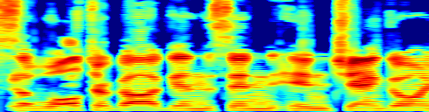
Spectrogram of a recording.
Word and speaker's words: Django: Walter Gogggins in in Django Unchained the D is silent hillbilly the D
